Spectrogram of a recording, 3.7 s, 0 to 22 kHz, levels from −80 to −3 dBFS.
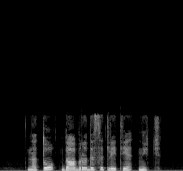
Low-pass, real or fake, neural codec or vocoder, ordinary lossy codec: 7.2 kHz; real; none; AAC, 32 kbps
